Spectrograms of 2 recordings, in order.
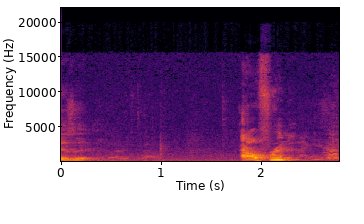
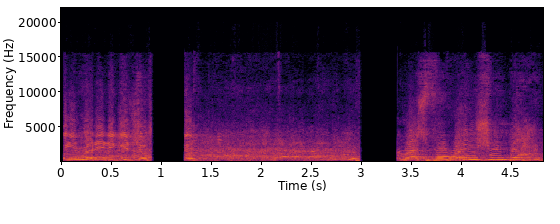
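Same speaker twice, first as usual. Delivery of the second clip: higher, pumped-up bro doctor voice; hype doctor; 11 semitones higher, 14 dB quieter than usual. Retold or imitated. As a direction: greet the patient like a gym buddy. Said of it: "if he's like".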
